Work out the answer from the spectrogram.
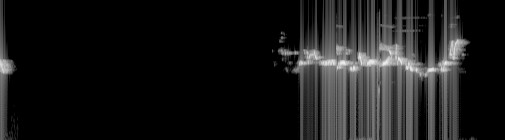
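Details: One warbling vireo phrase after three seconds of silence: a fast, run-on warble of slurred chirps that wanders up and down for about two seconds and ends on a sharp upward note.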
